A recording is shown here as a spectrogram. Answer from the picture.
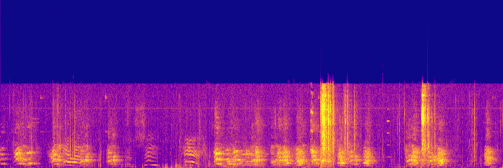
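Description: A dog barking and yipping in repeated short, high-pitched bursts while running.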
